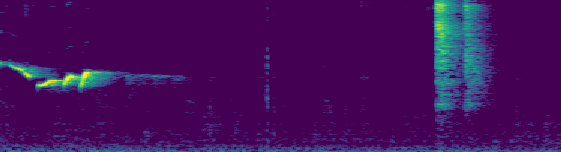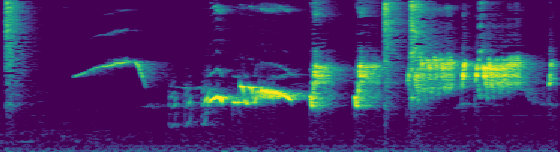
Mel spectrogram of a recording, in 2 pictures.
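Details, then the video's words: A Bornean-style white-rumped shama, whose song is said to provoke other shamas, gives rich whistled phrases, some sliding, some buzzy, broken by sharp raspy bursts, building into fast varied song toward the end. "gaya murai BORNEO bikin murai lain Naik darah"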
